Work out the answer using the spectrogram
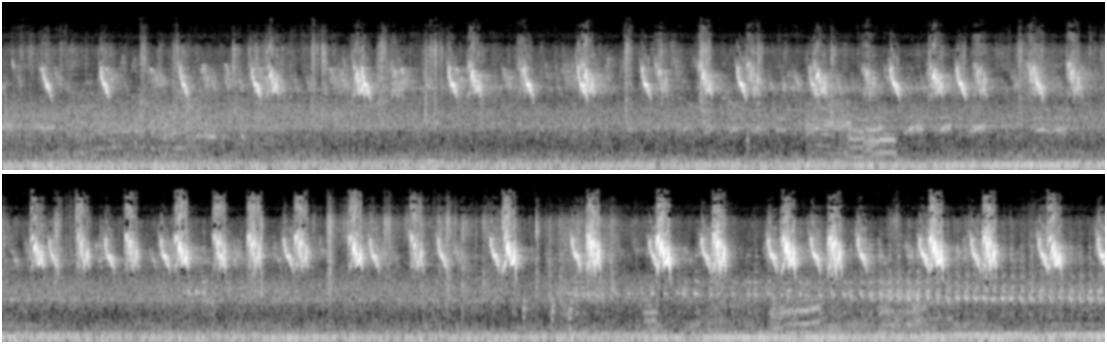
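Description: A bird chirping over and over, short high falling chirps about twice a second, louder in the second half, over a steady low rumble.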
